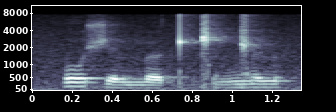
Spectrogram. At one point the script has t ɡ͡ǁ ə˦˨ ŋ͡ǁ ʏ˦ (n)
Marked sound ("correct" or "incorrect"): incorrect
